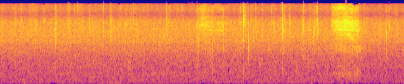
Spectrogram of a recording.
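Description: Steady rain falling, with scattered sharp drop ticks; a short, louder rustling noise about five seconds in.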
